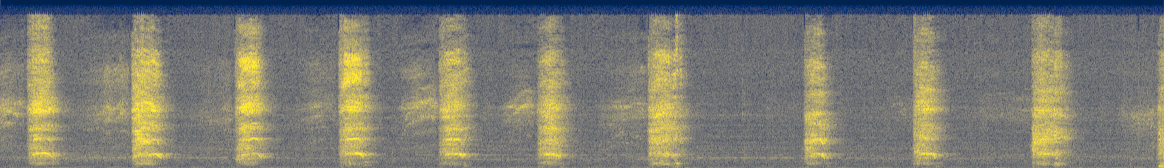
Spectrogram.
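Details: A male cat gives a run of about ten short, harsh, wheezy coughs, roughly one each second, fairly loud; he coughs like this sometimes and never brings anything up.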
